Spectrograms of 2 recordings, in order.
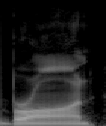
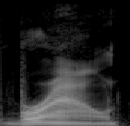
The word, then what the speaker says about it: Braun: He would also like everyone to know this texter's last name is Braun, pronounced Braun, and it makes him mad, and he hates the Kansas basketball player the way he pronounces it, Brown.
